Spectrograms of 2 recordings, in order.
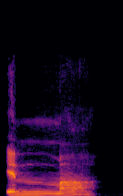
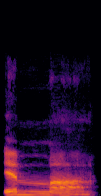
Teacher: I just kind of hold the m a little bit longer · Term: doubled mem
